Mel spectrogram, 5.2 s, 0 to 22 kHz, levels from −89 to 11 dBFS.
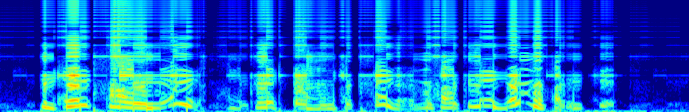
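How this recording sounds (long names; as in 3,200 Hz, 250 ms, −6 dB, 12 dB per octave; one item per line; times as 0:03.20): a buzz of ramps at a fixed pitch in blocks of 32 samples
sample-and-hold tremolo
notches that jump at a steady rate 10 Hz 360–2,200 Hz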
